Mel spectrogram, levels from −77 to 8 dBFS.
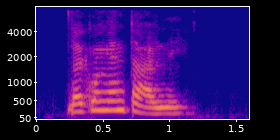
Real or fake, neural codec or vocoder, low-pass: fake; codec, 16 kHz, 4 kbps, FreqCodec, smaller model; 7.2 kHz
